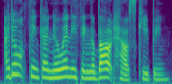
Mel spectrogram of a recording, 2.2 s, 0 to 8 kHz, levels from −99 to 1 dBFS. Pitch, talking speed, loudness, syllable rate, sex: 245 Hz, 225 wpm, -17 LUFS, 6.8 syllables/s, female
